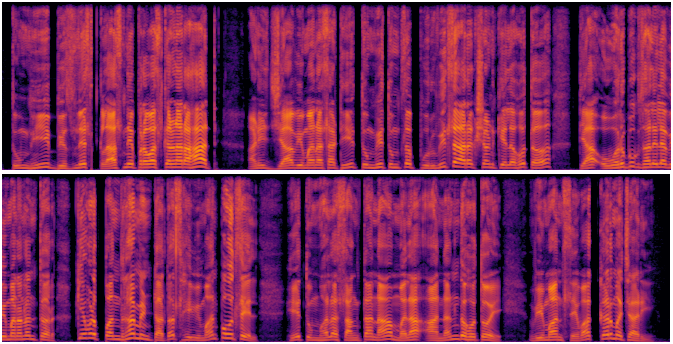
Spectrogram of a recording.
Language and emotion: Marathi, happy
